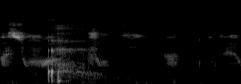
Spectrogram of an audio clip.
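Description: Low, indistinct speech, close to a whisper, apparently from a video playing on a smartphone's speaker, heard over a faint steady high-pitched whine. The voice is strongest in the first second and breaks into short scraps after that.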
